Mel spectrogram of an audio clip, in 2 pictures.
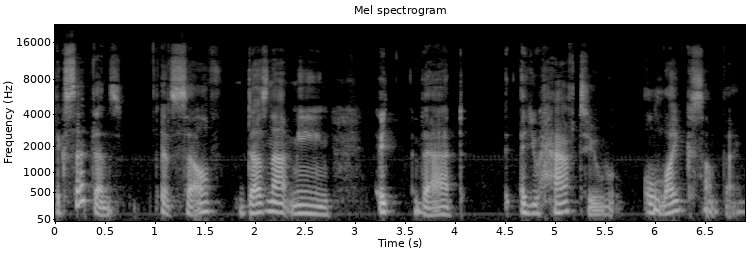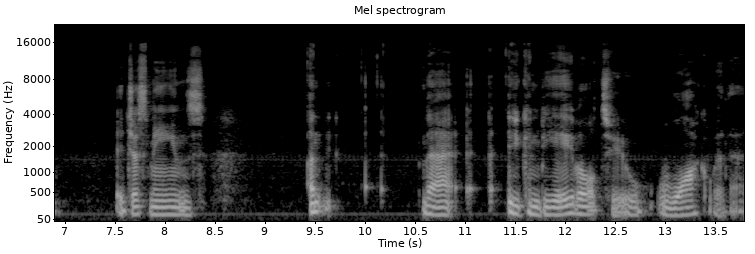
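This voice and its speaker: A man with vocal fry talks at a very slow pace, with long, frequent pauses. His pitch is medium, with ordinary variation. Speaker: academic speaker who stutters. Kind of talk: prepared talk. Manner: halting, many fillers and repetitions.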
